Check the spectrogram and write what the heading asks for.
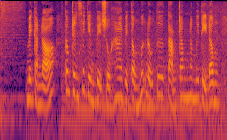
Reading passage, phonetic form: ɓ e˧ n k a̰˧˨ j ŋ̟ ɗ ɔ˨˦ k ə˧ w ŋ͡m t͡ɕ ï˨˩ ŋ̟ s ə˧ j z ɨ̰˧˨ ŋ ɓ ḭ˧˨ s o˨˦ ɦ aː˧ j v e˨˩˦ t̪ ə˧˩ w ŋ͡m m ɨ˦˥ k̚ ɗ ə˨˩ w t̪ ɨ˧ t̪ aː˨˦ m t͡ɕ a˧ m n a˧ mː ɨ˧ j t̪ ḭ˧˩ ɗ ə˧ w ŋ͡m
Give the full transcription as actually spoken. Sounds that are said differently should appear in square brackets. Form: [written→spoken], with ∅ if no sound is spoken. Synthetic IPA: ɓ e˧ n k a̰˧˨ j ŋ̟ ɗ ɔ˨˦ k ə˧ w ŋ͡m t͡ɕ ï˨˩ ŋ̟ s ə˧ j z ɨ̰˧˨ ŋ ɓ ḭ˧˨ s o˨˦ ɦ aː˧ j v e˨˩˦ t̪ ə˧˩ w ŋ͡m m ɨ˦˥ k̚ ɗ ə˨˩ w t̪ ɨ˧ t̪ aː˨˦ m t͡ɕ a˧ m n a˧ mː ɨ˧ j t̪ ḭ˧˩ ɗ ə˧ w ŋ͡m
